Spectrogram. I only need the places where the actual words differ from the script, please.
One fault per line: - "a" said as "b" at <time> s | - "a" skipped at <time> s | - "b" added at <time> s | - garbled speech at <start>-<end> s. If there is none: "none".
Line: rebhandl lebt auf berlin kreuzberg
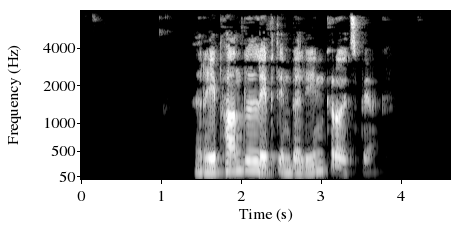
- "auf" said as "in" at 2.5 s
